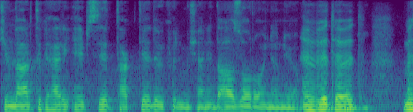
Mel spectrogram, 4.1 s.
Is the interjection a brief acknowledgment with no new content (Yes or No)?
No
